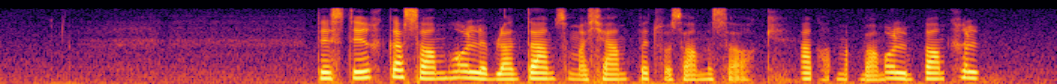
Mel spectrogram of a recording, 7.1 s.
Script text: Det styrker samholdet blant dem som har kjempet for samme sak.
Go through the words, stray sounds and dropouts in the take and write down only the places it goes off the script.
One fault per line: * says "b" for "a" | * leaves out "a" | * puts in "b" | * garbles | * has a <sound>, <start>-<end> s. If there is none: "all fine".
* garbles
